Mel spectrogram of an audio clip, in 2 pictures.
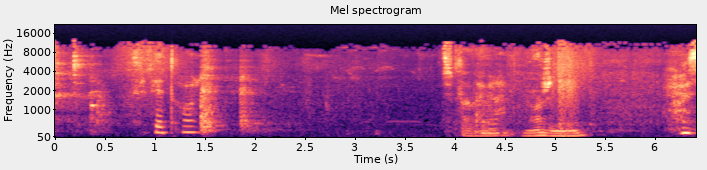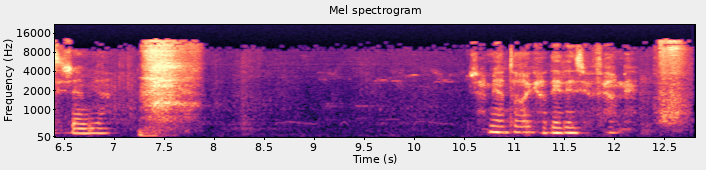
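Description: A young woman speaks softly and warmly up close.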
